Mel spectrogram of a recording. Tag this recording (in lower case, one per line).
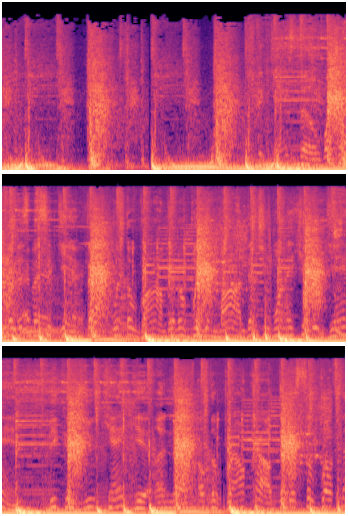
music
